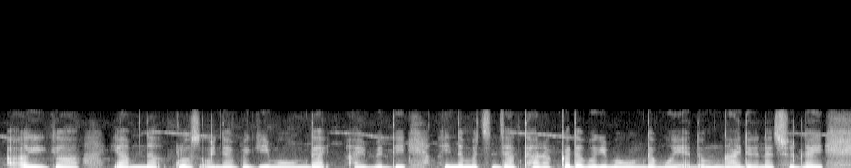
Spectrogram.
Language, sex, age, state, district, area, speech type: Manipuri, female, 18-30, Manipur, Tengnoupal, rural, spontaneous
